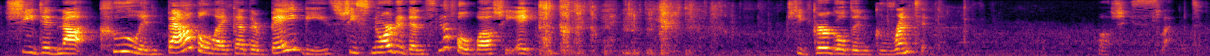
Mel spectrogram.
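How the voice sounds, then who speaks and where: A woman teacher reading a picture book aloud to children, slow and expressive. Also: on the high side, a little hiss or hum, rough recording.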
